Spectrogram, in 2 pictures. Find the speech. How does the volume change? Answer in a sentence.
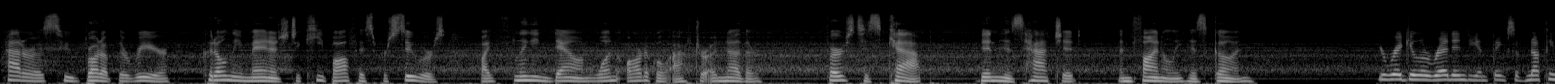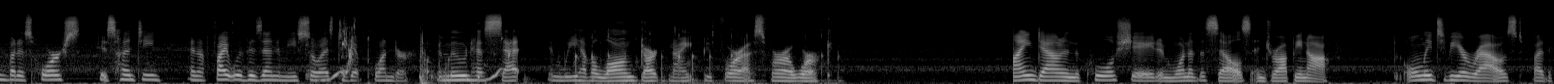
The volume of the talking stays about the same.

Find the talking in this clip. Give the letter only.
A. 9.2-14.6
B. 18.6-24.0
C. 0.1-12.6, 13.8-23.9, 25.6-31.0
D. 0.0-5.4
C.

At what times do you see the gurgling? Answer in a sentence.
The gurgling can be heard from 18.6 to 24.0 s.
